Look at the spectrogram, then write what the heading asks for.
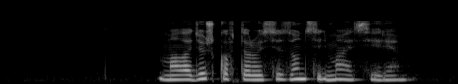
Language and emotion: Russian, neutral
